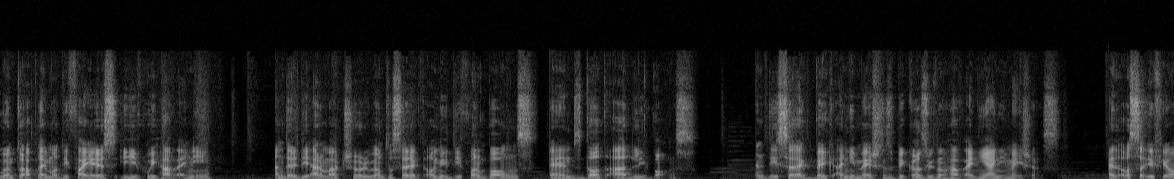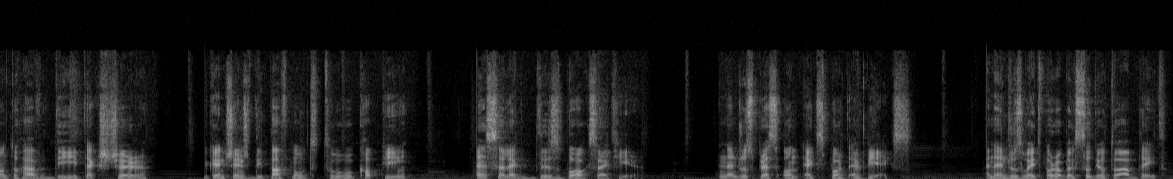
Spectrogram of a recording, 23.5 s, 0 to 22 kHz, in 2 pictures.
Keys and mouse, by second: 21.4 click.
